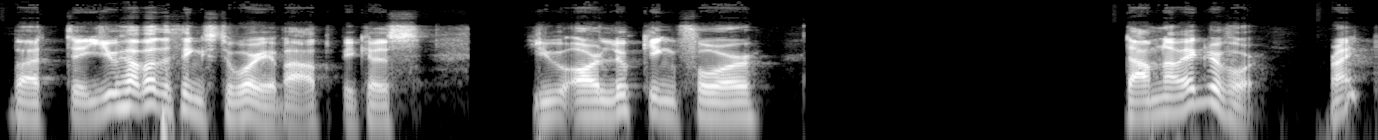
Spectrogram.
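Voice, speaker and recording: A man with a very bright, forceful voice leads a tabletop roleplaying game as its game master. He explains the scene deliberately, pausing to find his words. The sound is very dry and slightly dull. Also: mid-range voice, sing-song, dry recording. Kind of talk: improvised narration of a tabletop game session.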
